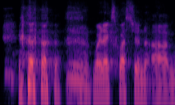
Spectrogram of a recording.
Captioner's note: all laughing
